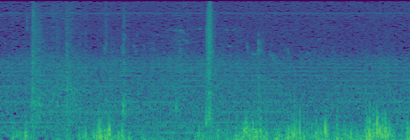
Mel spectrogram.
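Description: Wind buffeting the microphone, a rough low rumble, with a few faint clicks of handling noise.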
